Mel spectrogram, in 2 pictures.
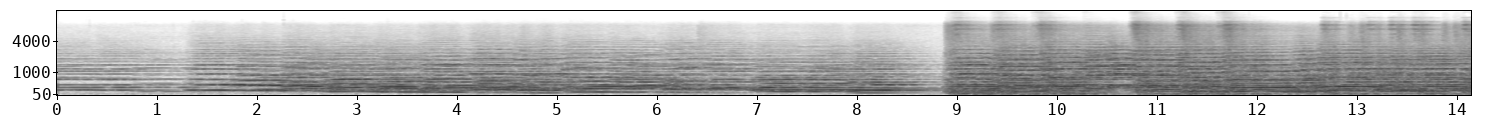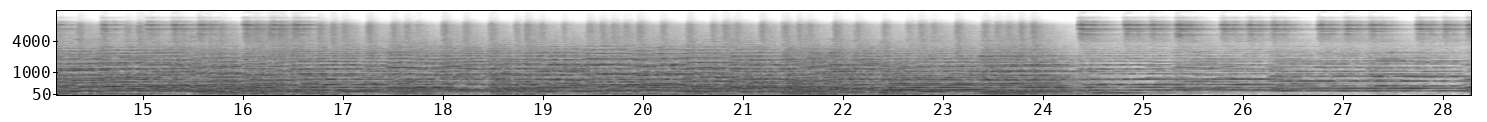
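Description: Middle school concert band of winds, brass and percussion playing: a softer passage of held notes, then about nine seconds in the full band comes in loud with percussion strokes, and near the end the percussion thins out.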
